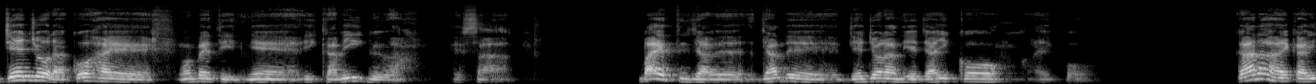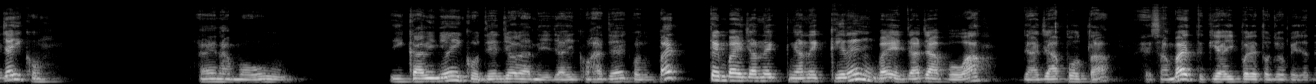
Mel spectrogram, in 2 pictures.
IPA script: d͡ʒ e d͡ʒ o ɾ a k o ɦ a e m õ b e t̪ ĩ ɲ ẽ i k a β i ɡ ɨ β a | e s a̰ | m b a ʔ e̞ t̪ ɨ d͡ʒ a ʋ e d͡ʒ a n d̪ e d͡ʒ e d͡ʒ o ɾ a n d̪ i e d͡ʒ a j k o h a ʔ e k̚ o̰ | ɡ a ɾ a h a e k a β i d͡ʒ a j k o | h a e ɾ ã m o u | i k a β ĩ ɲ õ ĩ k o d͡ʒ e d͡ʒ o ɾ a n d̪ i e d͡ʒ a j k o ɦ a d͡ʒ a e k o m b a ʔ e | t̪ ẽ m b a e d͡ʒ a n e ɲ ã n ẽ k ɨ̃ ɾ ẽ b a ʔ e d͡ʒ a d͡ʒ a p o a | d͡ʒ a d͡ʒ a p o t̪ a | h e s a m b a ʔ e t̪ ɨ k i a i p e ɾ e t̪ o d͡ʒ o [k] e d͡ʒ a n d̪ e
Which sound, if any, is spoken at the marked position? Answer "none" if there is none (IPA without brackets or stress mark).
p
